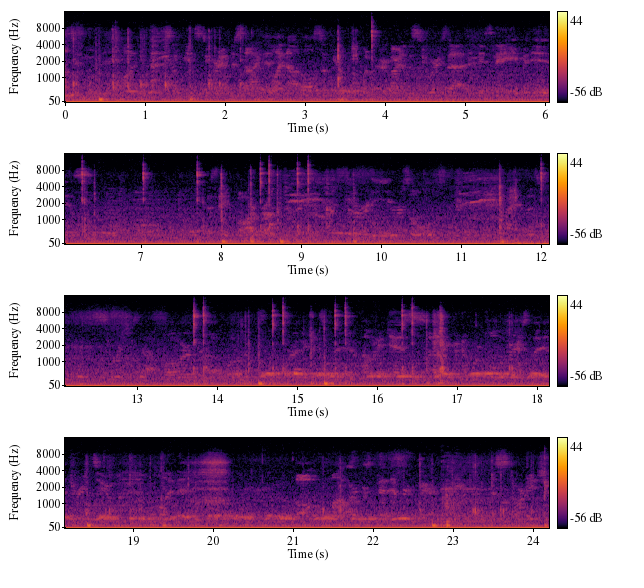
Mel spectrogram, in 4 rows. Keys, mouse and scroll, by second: 3.4 c, 9.1-10.7 right drag, 11.5 c, 13.7-15.5 drag, 14.7-17.9 right drag, 17.5-20.9 middle drag, 22.5-24.2 middle drag.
